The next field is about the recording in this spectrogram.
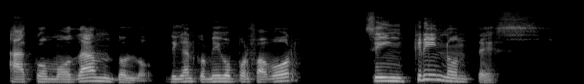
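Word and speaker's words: συγκρίνοντες: Sincrinontes. Sincrinontes.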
